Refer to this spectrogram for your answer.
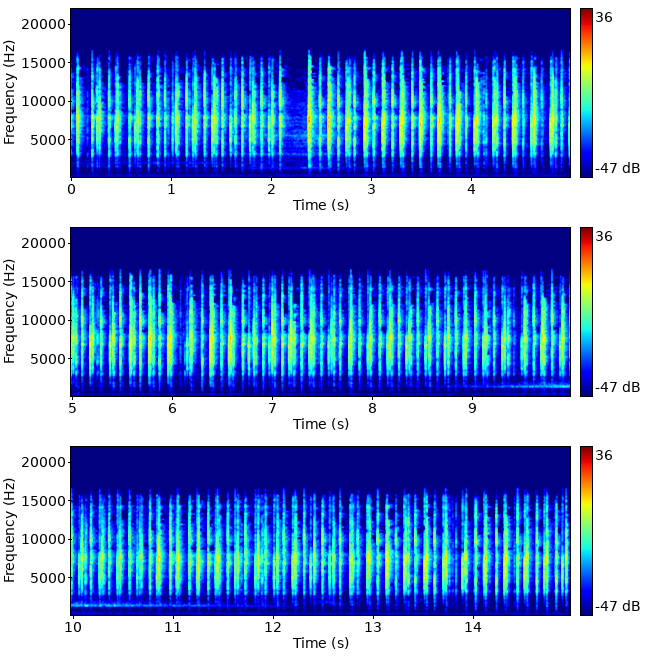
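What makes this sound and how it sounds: Long nails tap rapidly on the surface of a small black rectangular hard plastic makeup case held horizontally. The result is a dense, uneven stream of sharp, bright clicks that die away almost instantly, over a faint steady hum and a soft tonal whine partway through.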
